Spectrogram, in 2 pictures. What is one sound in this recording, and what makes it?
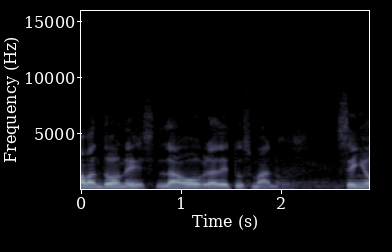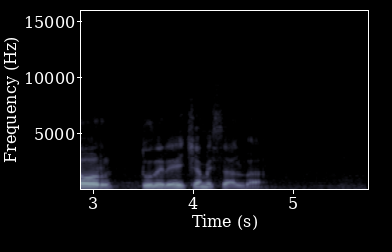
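A man reads out calmly through a microphone in an echoing hall.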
